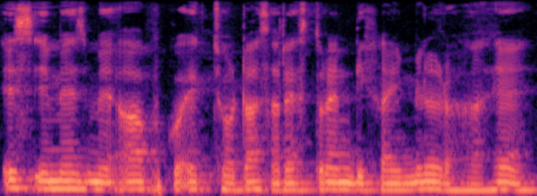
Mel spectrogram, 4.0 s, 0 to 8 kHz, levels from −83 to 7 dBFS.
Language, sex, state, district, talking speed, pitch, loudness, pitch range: Hindi, male, Arunachal Pradesh, Lower Dibang Valley, 180 wpm, 110 Hz, -14 LUFS, 100-115 Hz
